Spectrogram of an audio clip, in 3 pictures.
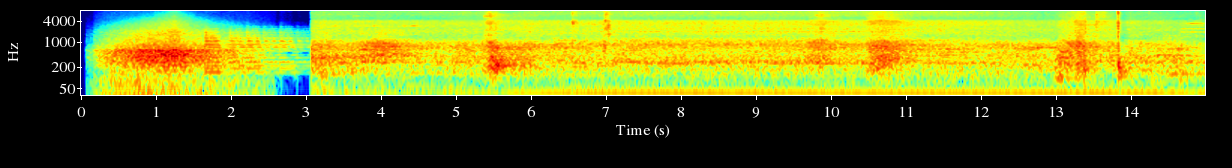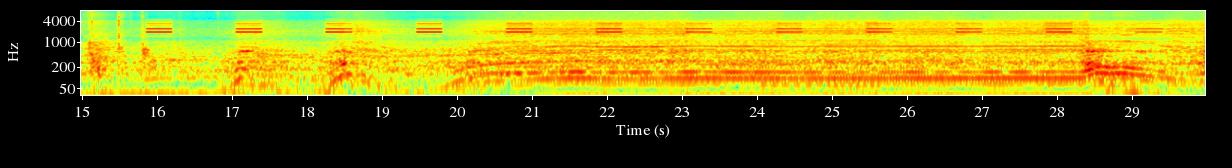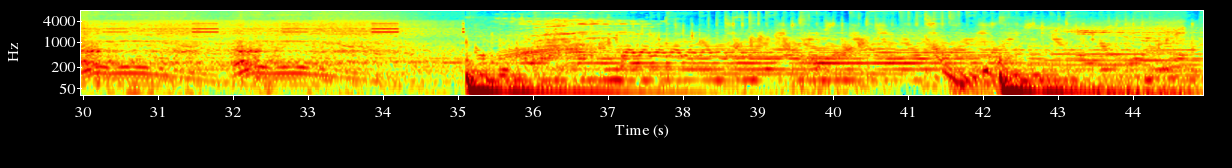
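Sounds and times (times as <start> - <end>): car engine idling and revving: 3.1 - 44.9
dashboard warning chime beeping: 14.7 - 15.1, 15.8 - 16.3, 16.9 - 17.6, 18.2 - 18.7, 19.4 - 19.9, 20.6 - 29.5, 30.1 - 33.2, 33.8 - 34.4.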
